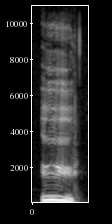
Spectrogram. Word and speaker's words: eu: And this is pronounced, so it's an exception because normally you should pronounce it differently, but, so it's an exception. It is pronounced U, okay?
